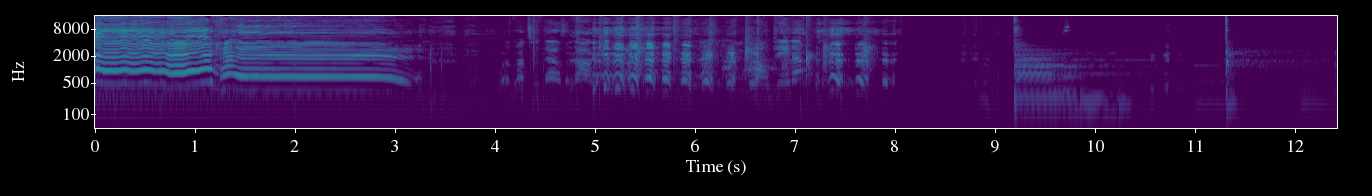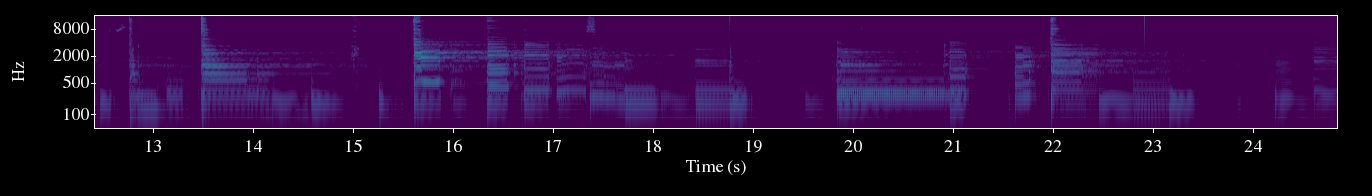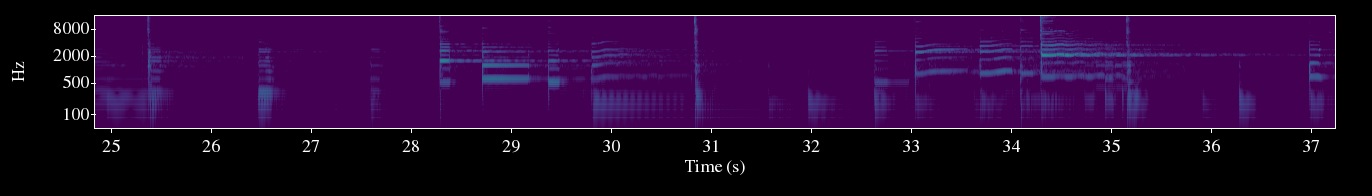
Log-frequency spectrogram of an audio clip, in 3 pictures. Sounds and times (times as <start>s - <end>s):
Music: 0.0s - 5.0s, 9.0s - 37.2s.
